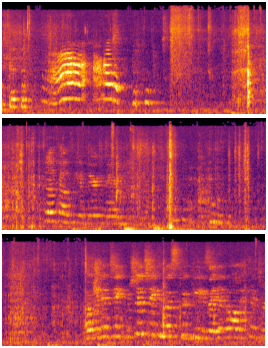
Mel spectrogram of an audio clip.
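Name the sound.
cat meowing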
